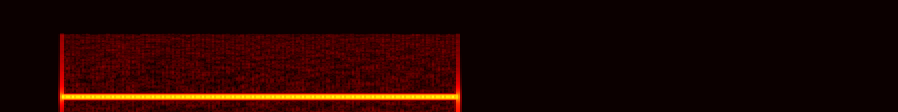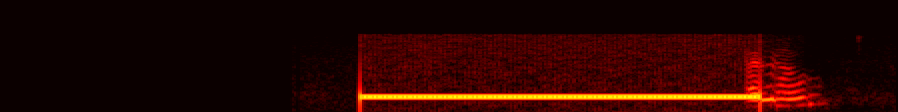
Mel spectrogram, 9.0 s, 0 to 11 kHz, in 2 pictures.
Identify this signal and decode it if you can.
Ringback tone (North America), 440 + 480 Hz, with speech.
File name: autotestagent / 11-45-51.136..callcentertransfer. .4cee7b87-9b20-4dd2-b544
